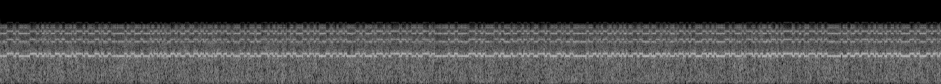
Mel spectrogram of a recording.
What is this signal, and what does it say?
Two-tone teleprinter signal, about 170 Hz shift.
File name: findings / CT SAGITAL 27.gen-14 rtty rx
